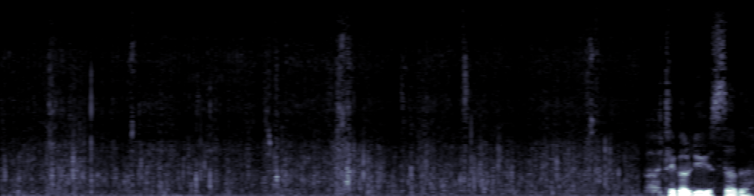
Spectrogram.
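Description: A bicycle rolls along a paved path.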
